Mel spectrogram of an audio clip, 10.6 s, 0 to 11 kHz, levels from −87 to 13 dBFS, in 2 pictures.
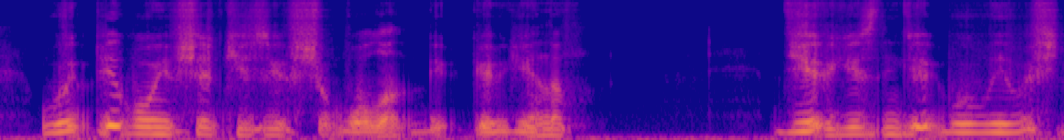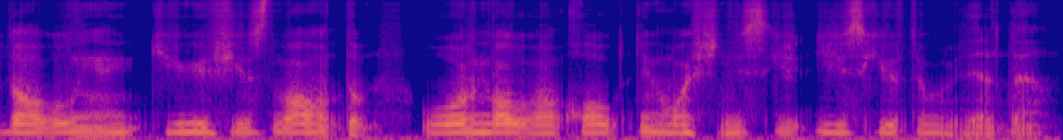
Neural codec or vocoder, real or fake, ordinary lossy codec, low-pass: autoencoder, 22.05 kHz, a latent of 192 numbers a frame, VITS, trained on many speakers; fake; none; none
